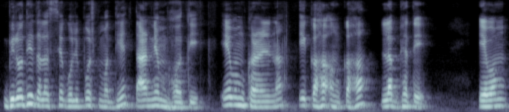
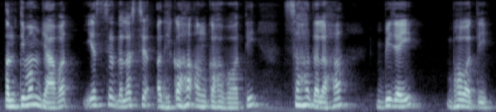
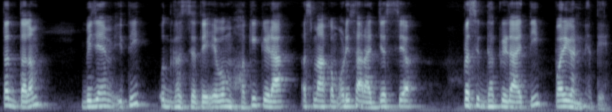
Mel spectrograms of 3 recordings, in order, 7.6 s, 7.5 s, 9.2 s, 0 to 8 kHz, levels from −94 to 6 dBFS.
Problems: none marked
